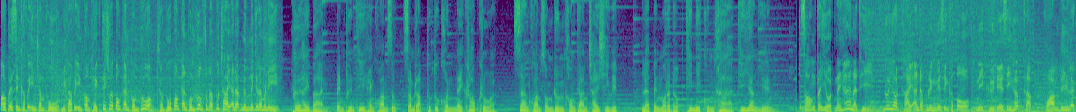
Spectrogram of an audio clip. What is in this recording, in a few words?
Commercials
